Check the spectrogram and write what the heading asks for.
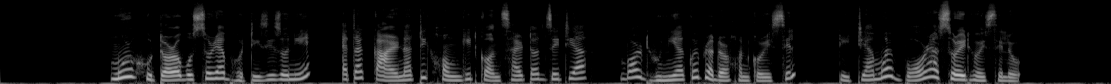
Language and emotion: Assamese, surprised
